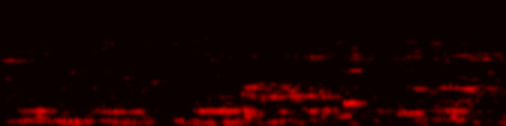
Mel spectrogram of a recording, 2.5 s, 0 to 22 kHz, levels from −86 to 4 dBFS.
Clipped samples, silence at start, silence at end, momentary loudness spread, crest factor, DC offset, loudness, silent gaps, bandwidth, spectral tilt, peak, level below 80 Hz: under 0.1%; 0 s; 0 s; 7 LU; 16 dB; under 0.1%; -63 LUFS; none; 7 kHz; -4 dB/octave; -46 dBFS; under -90 dBFS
